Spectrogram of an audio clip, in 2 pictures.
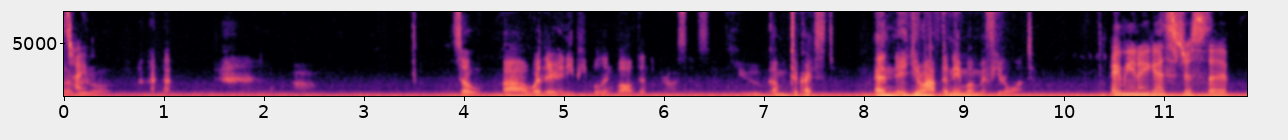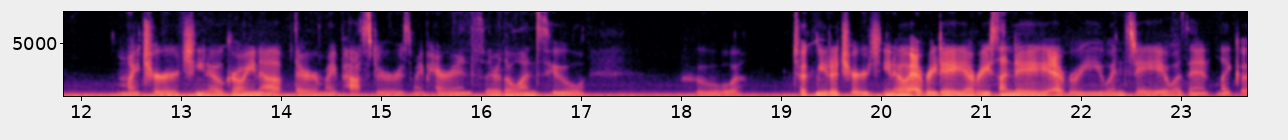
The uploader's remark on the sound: Some of the episode was recording under heavy wind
